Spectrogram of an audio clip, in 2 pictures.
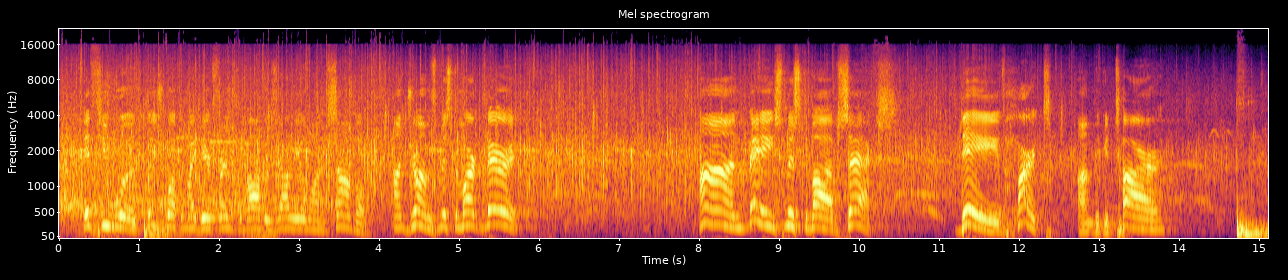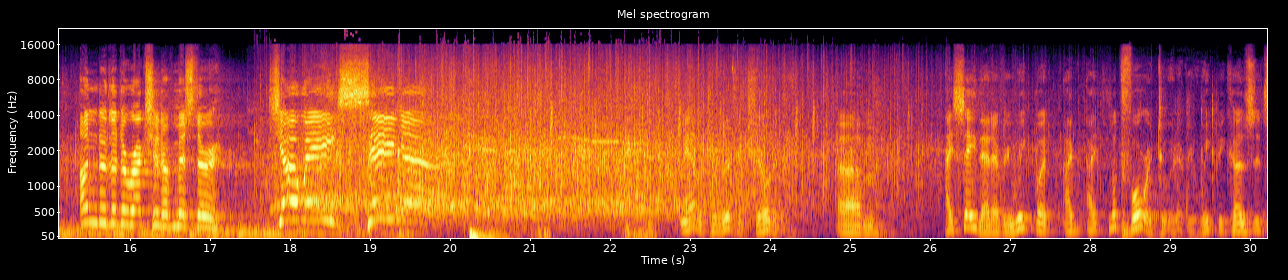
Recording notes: Live at the South Point Casino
